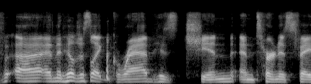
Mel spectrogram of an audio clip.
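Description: Ordinary pitch variation in a plain reading aloud.

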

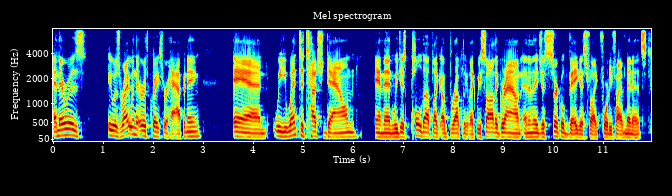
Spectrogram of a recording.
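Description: A man talks in a normal speaking voice, at a moderate pace and medium pitch, with ordinary pitch variation. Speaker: sports editor and writer. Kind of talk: casual chat. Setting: video call.

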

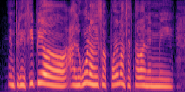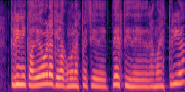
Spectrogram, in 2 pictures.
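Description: In a dry, close sound with no echo, the speech goes rather slowly, its pitch moving in an ordinary way. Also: woman. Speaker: poet. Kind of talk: interview.

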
